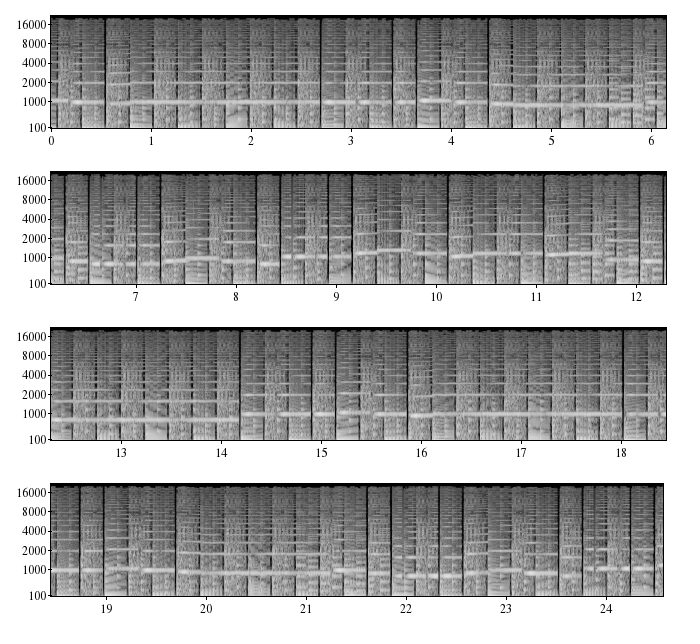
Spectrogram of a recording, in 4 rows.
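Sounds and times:
CSG8580R5 synthesizer sample: 0:00.1 - 0:24.4.

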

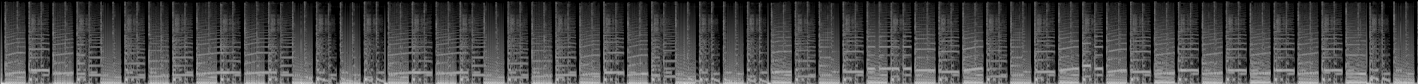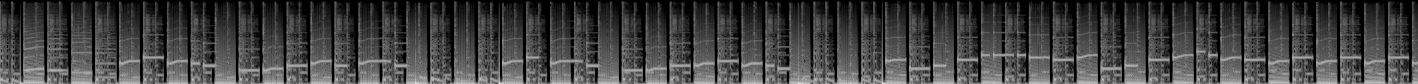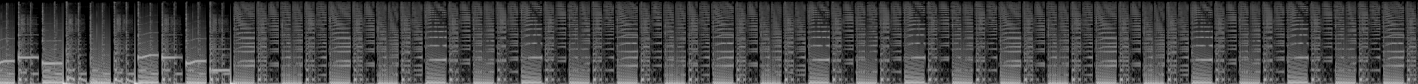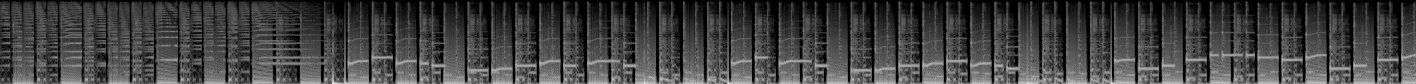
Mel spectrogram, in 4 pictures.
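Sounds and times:
country music on MOS6581R3 chip: 0:00.0 - 0:56.6.

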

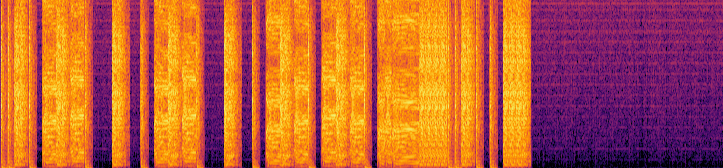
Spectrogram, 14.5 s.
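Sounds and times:
heavy beat on MOS6581R4: 0:00.0 - 0:10.6.

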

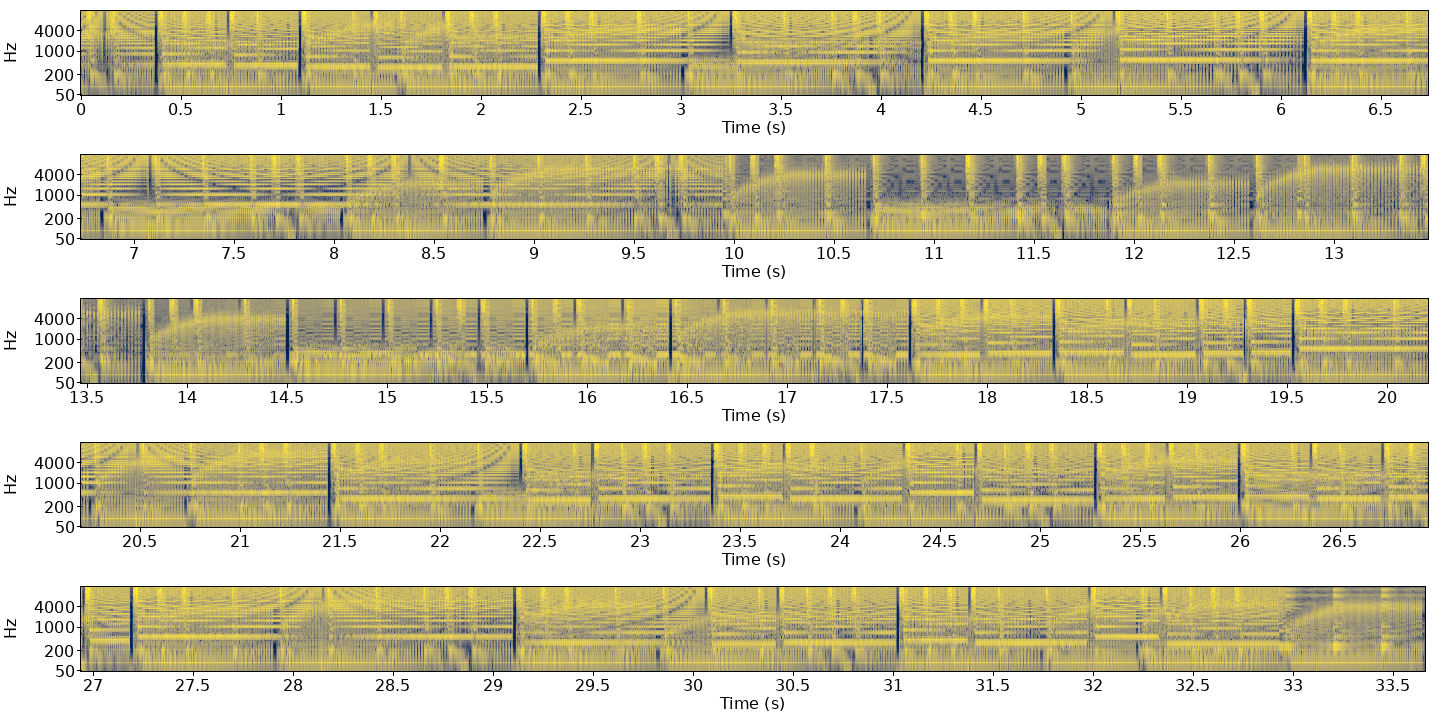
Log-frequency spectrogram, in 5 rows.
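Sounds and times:
chiptune music on SID CSG8580R5 chip: 0:00.0 - 0:33.6.

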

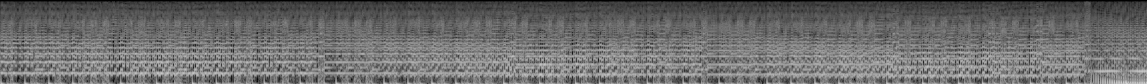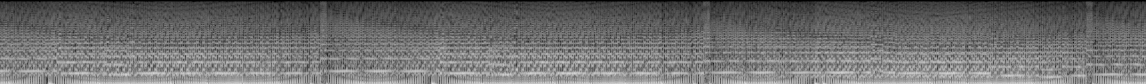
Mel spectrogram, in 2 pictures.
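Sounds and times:
trance music on a MOS6581R3 sound chip: 0:00.0 - 0:22.9.

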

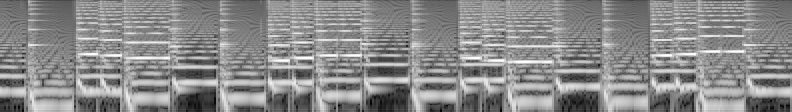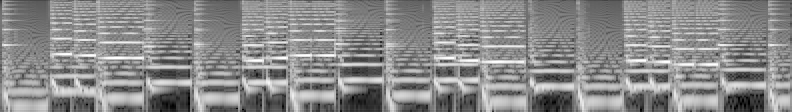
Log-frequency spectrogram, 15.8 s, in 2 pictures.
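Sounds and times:
SID CSG8580R5 synthesizer chip tune: 0:00.3 - 0:02.0, 0:02.7 - 0:03.8, 0:04.6 - 0:15.8.

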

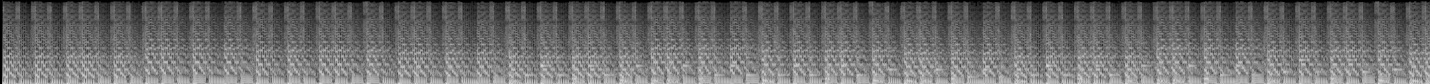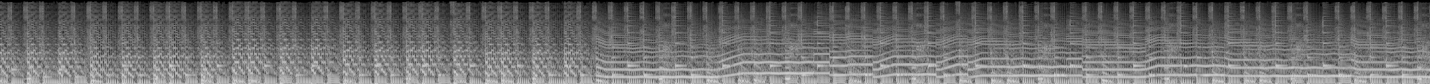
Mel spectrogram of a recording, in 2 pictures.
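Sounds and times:
MOS6581R4 SID chip music: 0:00.0 - 0:28.6.

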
